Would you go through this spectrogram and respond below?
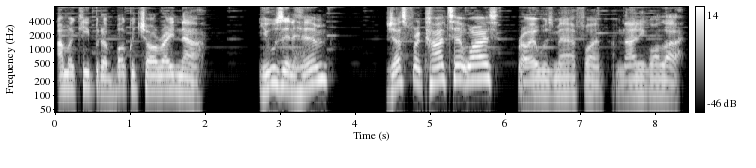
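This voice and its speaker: A man's voice: mid-range voice, very animated, unhurried. Slangy man over faint music. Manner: slangy, hyped, laid-back street talk. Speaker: gaming video creator. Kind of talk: casual gaming commentary.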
